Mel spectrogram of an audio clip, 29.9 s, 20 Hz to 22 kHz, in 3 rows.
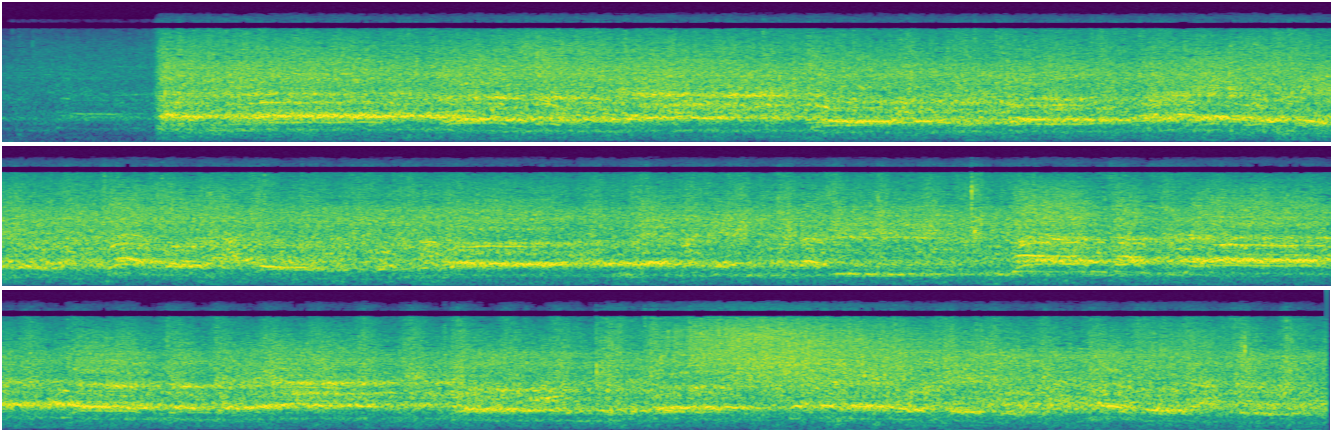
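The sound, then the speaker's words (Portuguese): A large crowd of Cruzeiro football fans chants in unison "vamos, vamos, Cruzeiro", a loud, sustained sung chant with steady rhythm and shifting melody. Dense crowd noise fills the whole stretch after a brief quiet start. “O Som das Torcidas #135 Cruzeiro”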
